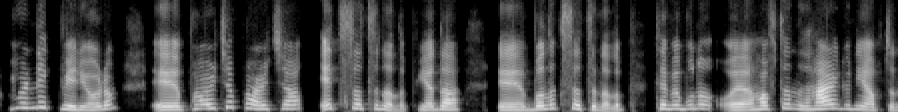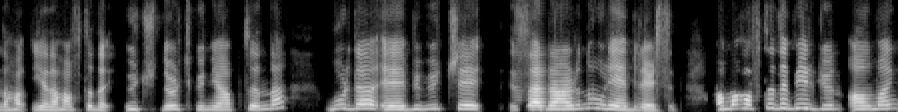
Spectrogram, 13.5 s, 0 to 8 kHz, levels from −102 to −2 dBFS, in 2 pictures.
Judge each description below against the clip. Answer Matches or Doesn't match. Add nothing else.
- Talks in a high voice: Matches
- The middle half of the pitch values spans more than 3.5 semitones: Matches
